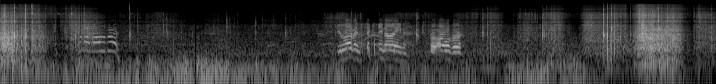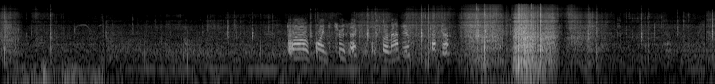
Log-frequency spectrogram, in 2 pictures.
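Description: Skis scrape and hiss over hard snow in quick turns.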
